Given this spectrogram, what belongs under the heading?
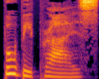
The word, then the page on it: booby prize: anglais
